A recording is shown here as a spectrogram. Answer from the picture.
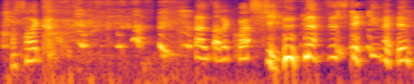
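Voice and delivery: laughing while saying it. Real, not acted. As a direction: break up laughing mid-sentence. Laughing at a fan question.

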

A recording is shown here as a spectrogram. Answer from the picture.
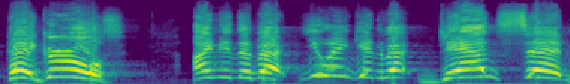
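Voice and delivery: high, loud imitation of a bossy little brother; bossy calling out. Son orders his sisters with Dad's power, loudly bossy. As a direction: call out like a kid pulling rank.

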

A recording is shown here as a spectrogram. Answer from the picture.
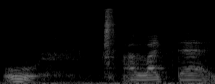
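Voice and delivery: low, soft mock flirting; quiet teasing come-on; flirty imitation. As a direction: imitate a flirty customer, voice dropped. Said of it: "in the same flirty ass way too".

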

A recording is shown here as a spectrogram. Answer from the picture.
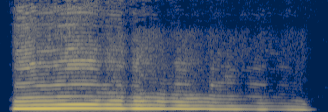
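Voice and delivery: high loud ghostly ooh. Retold or imitated. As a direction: hoot like a ghost. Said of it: "sounded like somebody trying to do a ghost sound".

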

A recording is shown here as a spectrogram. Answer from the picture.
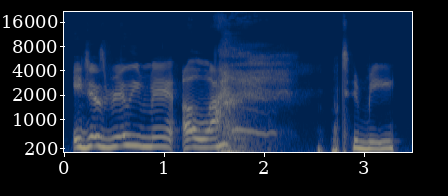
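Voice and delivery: tearful, voice cracking with emotion; real crying while thanking her partner; choking up. Real, not acted. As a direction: fight back real tears. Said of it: "Okay, I'm not crying".

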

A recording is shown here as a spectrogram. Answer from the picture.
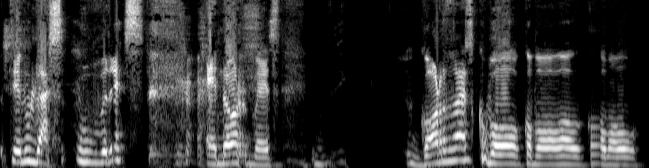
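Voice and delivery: slow, giggling through the words; laughing while describing. Real, not acted. DM describing giant cow.

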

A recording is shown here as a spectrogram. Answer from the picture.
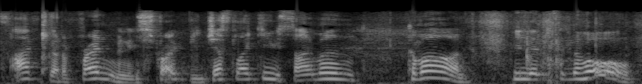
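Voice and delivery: excited offer of a friend; eager character voice. Acted. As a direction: pitch it up, keen to help.

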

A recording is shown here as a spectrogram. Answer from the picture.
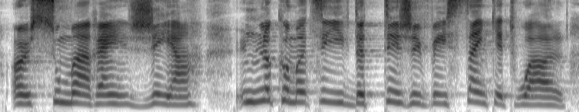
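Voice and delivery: loud, powerful spoken-word poem; poem recitation. Acted. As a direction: declaim it, building bigger and bigger. Recites her own poem.

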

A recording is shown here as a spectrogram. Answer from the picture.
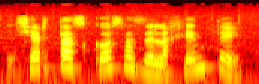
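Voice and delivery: high-pitched put-on character voice; puzzled engineer. Engineer explaining what they usually take, puzzled high voice. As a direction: play a puzzled know-it-all, pitched well up.

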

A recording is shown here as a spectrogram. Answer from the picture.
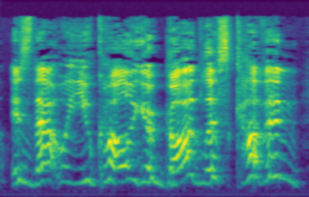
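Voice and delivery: knowing query. A narrator's reading. Dumbledore challenging the villain, loud knowing query. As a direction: demand it with pious certainty. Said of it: "Dumbledore queried knowingly".

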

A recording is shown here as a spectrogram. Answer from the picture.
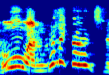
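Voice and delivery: high, loud, gushing exclamation; mock-excited swoop up high; hammed-up delight. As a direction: play it over-the-top thrilled. Acting out an emphatic answer.

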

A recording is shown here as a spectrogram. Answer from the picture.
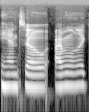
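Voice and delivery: normal talking voice

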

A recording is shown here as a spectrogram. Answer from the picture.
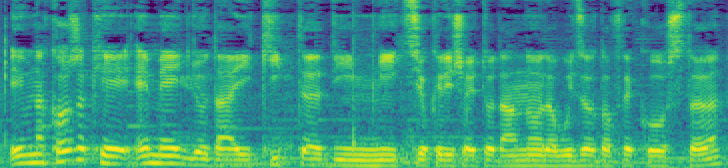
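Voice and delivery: ordinary delivery

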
